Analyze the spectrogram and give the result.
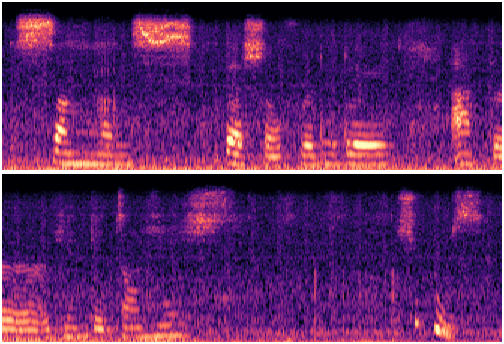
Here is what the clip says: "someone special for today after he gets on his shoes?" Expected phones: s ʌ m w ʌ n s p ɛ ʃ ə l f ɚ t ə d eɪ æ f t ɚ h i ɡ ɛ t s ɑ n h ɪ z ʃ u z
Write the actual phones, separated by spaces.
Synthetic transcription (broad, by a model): s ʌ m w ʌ n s p ɛ ʃ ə l f ɚ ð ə d eɪ æ f t ɚ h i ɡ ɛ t ɑ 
